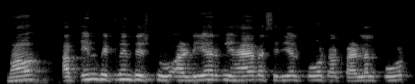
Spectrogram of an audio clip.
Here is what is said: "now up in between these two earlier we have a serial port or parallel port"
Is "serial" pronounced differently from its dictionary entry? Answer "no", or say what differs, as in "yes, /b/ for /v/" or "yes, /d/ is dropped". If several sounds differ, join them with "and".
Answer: no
